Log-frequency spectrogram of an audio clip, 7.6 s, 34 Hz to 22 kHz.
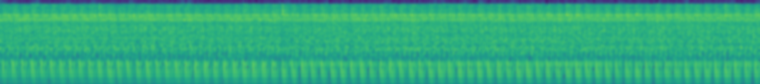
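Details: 1970 John Deere 140 H3 garden tractor single-cylinder after new head gasket replaced a severely leaking one: steady even thumping idle at constant speed, no knocks, misses or hunting, runs quiet while burning off some oil; normal idle.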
